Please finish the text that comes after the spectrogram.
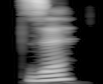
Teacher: A quick DZE like J with a soft D.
